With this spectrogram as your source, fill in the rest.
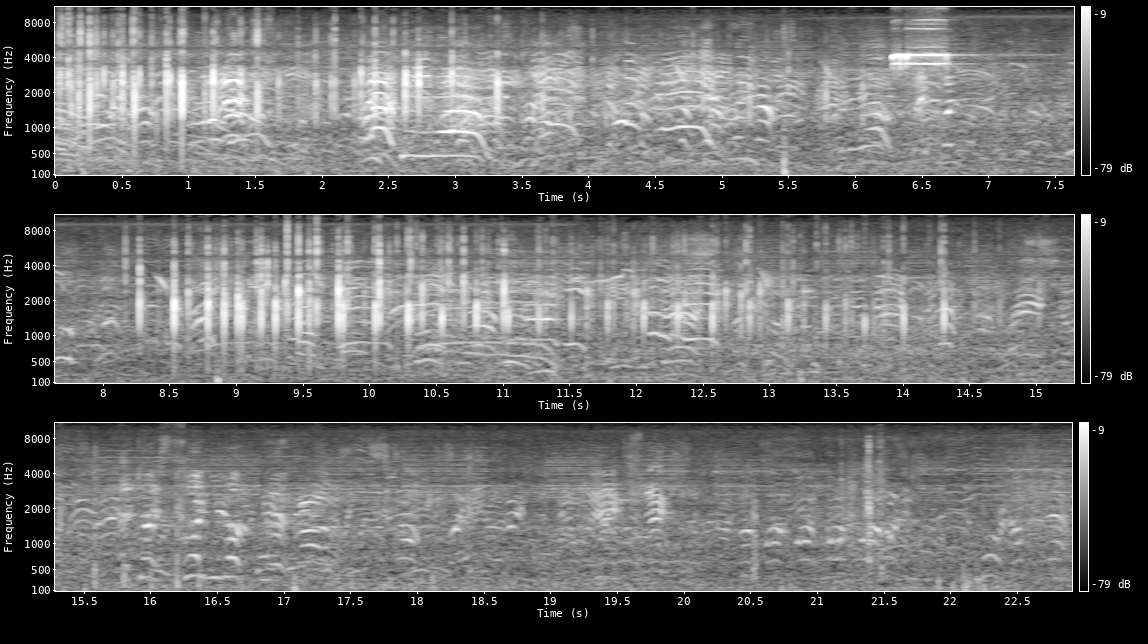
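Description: Young men shout and call out across an open field.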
